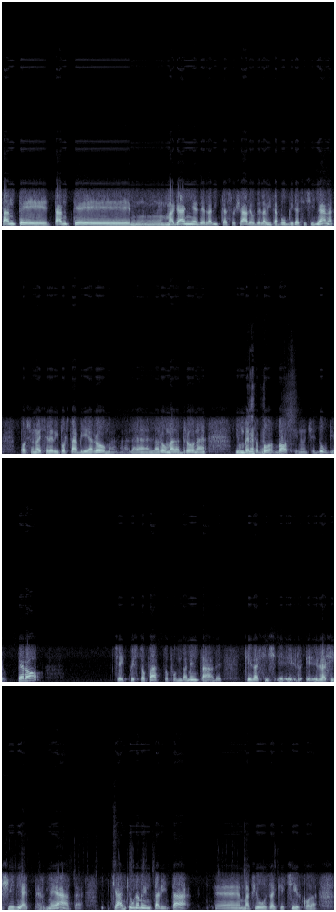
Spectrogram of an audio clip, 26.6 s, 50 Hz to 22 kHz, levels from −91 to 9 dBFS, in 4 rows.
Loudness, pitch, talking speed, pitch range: -24 LUFS, 120 Hz, 105 wpm, 110-150 Hz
